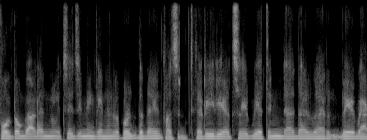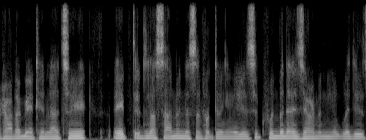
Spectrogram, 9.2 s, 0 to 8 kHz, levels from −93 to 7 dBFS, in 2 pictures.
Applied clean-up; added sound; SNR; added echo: neural diffusion model UNIVERSE++.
